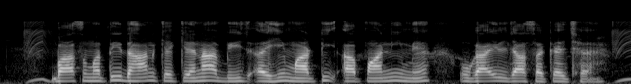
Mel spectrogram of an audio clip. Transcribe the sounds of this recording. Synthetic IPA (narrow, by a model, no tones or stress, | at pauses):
basmət̪id̪ʱankekenabid͡ʒəɦimaːʈiʔapaːnimẽʊɡaːild͡ʒasəkɛt͡ʃʰɛ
